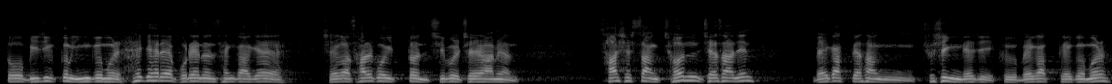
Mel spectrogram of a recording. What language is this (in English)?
Korean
